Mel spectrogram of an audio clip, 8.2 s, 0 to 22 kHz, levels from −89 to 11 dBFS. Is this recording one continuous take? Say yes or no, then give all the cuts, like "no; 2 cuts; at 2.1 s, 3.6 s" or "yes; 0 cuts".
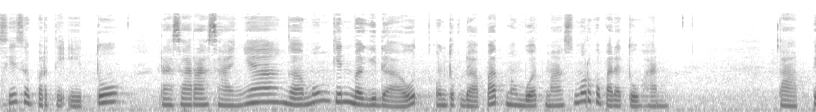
yes; 0 cuts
